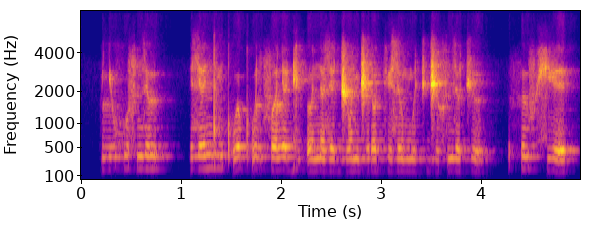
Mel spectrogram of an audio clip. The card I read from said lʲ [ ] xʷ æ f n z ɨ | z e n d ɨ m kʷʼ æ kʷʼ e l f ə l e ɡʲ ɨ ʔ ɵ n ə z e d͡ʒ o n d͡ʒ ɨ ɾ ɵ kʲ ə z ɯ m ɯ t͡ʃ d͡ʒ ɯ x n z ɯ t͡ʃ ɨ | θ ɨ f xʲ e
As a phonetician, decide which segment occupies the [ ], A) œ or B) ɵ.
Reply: B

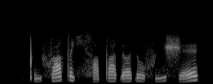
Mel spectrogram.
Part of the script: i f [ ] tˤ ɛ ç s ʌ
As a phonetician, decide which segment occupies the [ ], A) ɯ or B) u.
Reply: A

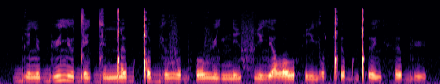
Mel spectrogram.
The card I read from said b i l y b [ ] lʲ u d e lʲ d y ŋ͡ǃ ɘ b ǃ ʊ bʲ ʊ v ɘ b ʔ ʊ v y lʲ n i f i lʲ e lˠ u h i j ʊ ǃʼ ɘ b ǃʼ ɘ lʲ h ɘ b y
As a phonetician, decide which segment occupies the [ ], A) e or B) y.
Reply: B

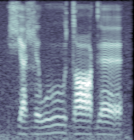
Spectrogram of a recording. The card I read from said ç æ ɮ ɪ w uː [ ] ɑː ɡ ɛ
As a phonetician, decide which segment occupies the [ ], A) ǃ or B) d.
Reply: B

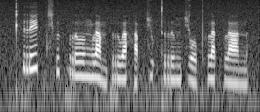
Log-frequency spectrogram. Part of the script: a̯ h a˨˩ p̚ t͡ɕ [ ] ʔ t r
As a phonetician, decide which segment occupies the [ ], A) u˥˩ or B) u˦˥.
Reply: A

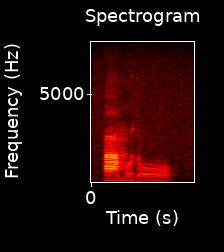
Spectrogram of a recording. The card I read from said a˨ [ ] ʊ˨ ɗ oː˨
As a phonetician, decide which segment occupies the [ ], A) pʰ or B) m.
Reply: B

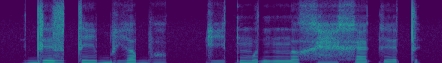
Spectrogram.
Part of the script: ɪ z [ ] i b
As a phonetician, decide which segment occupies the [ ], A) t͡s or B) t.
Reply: B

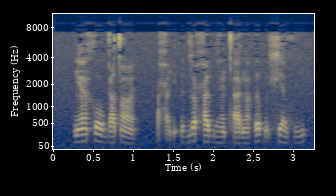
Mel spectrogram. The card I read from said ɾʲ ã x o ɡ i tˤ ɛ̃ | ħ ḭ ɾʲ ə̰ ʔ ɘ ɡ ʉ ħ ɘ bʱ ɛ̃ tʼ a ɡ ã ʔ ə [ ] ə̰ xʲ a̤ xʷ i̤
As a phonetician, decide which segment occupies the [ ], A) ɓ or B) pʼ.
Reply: A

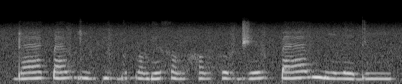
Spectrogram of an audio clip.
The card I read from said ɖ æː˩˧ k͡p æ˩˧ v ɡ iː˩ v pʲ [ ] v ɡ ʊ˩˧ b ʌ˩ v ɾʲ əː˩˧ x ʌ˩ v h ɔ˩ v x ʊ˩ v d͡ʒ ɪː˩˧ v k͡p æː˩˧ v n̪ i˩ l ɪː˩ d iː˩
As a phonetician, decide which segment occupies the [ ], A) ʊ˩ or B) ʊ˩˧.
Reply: A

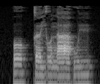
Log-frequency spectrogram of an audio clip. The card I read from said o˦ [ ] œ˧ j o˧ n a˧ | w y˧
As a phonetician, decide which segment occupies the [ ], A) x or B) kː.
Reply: B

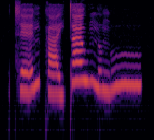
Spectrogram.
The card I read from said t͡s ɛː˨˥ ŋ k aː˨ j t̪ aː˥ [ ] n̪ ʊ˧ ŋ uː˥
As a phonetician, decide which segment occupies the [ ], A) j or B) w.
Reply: B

